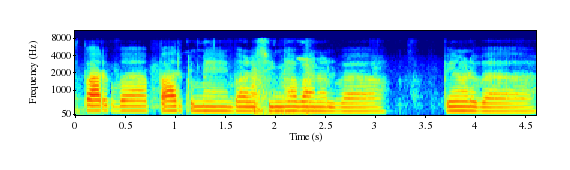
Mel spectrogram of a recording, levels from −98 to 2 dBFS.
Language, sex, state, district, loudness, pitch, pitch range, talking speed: Bhojpuri, female, Uttar Pradesh, Ghazipur, -21 LUFS, 180 Hz, 170-190 Hz, 115 wpm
